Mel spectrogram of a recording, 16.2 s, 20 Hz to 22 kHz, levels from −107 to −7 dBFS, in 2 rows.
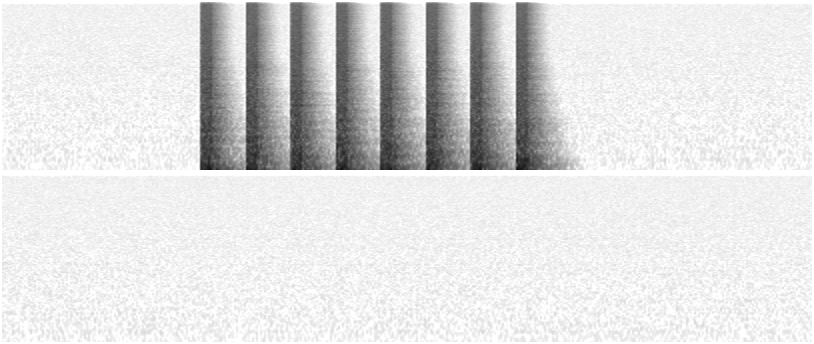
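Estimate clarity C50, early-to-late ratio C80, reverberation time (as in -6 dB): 12.5 dB, 17.5 dB, 0.40 s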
